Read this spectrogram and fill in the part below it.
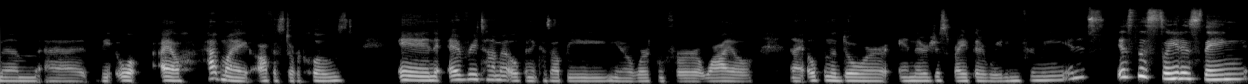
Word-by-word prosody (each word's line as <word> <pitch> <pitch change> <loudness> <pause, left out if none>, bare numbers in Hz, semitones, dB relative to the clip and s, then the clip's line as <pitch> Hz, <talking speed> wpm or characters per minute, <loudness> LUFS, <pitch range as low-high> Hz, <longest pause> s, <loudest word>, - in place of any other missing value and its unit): them 160 -1 -4
at 150 -2 -9 0.2
the 165 - -6
well, 180 -1 +2 0.2
I'll 175 -2 +5 0.2
have 270 -1 +3
my 165 -7 +2
office 170 0 -3
door 155 0 -9
closed, 170 -4 -3 0.5
and 195 -2 +4
every 220 +4 +2
time 215 -2 -4
I 195 - -2
open 170 -1 -3
it, 160 - -6
‘cause 165 0 -9
I'll 160 - -2
be, 155 0 -6
you 155 -2 -6
know, 145 - -8
working 155 +1 -7
for 145 -1 -6
a 135 - -4
while, 150 -1 -3 0.4
and 155 -1 -3
I - - -7
open 185 +2 -1
the 175 - +3
door, 165 -2 0
and 165 +1 -3
they're 170 0 0
just 175 +1 -6
right 165 0 -1
there 165 -2 -2
waiting 160 +2 -5
for 185 - -9
me, 195 +3 -4
and 295 +3 -2
it's 335 +1 -2
it's 340 0 +3
the 380 0 +9
sweetest 270 -3 +7
thing. 235 +4 +4
170 Hz, 210 wpm, -23 LUFS, 155-200 Hz, 0.5 s, the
